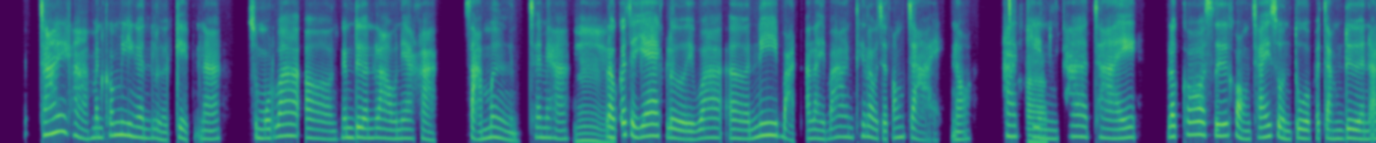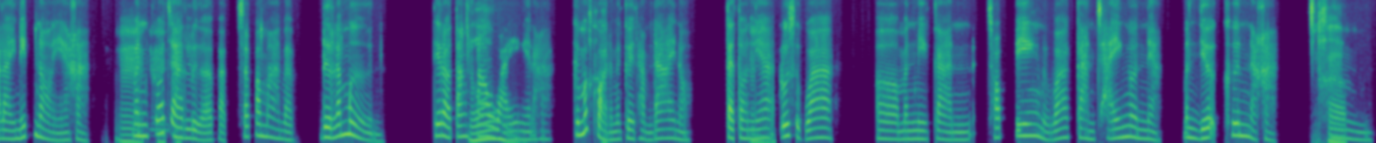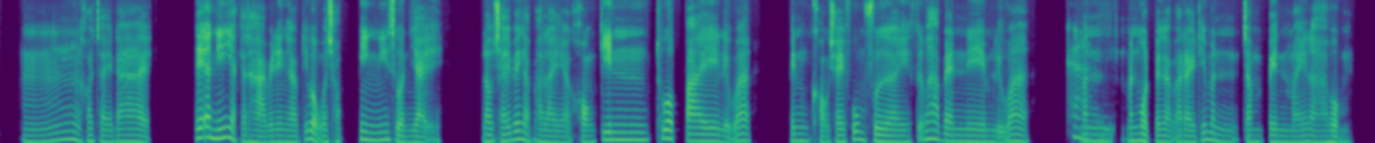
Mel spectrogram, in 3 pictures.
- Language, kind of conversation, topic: Thai, advice, เงินเดือนหมดก่อนสิ้นเดือนและเงินไม่พอใช้ ควรจัดการอย่างไร?
- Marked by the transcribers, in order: tapping; other noise; other background noise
